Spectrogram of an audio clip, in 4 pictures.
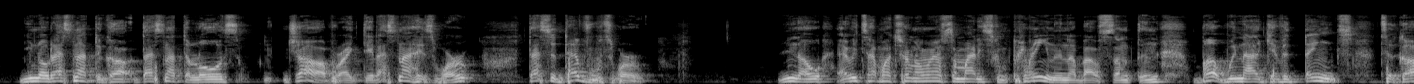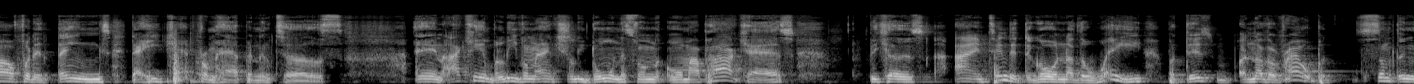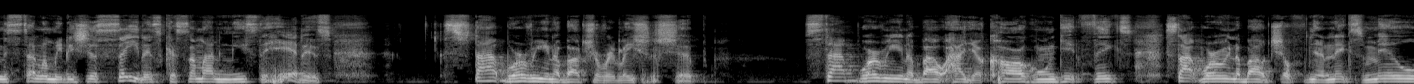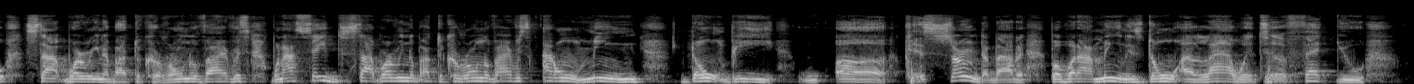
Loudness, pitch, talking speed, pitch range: -21 LUFS, 125 Hz, 150 wpm, 115-140 Hz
